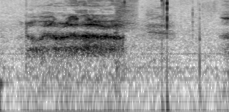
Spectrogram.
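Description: Soft whispering: a single short whispered phrase about a second long.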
